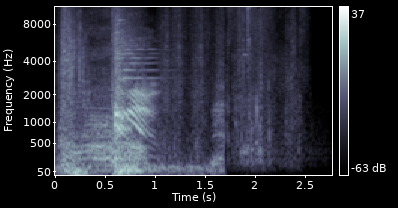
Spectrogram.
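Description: A large beast growls and roars close by.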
